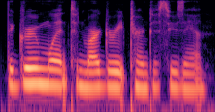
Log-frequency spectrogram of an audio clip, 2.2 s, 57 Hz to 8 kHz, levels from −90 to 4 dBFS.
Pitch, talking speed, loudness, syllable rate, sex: 175 Hz, 225 wpm, -17 LUFS, 7.2 syllables/s, female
